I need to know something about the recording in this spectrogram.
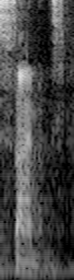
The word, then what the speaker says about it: Simons: bravo on the pronunciation, because I always wanted to say Simmons, and a lot of people have wanted to say Simmons. And Kevin, I'm sorry, because I mispronounced it at Media Day, and I'm never doing it again. So we've got it down. It is Simons.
